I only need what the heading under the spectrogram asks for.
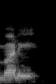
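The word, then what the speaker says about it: Moné: money money because yeah it depends if you read it how it's spelled if you read it how it's spelled it ain't right but Mercedes money is what she's gone for yeah no I just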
